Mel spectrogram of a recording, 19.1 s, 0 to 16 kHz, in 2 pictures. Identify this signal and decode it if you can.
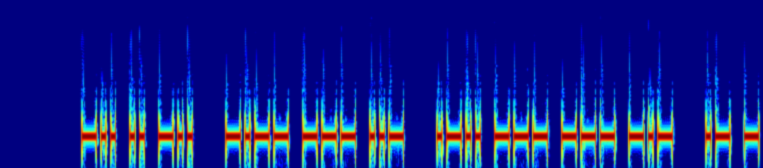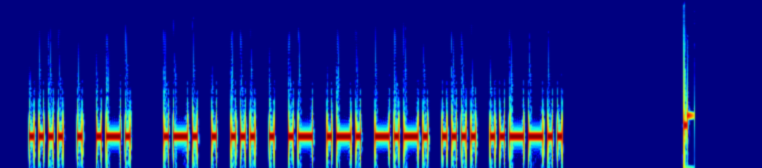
Morse code, heard as a keyed tone, about 20 wpm, 700 Hz. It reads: DID YOU LOOK AT HER RESEARCH?
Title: Sentences from Top 1000 Words - Review Part 4 - 20wpm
